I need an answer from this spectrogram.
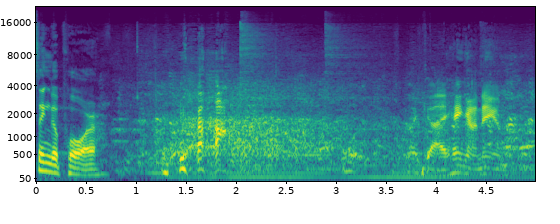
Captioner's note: laughter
